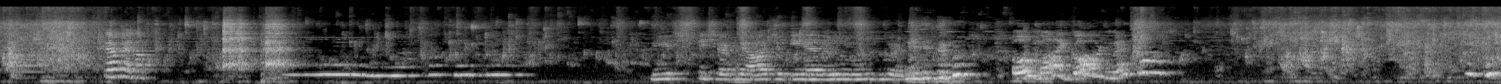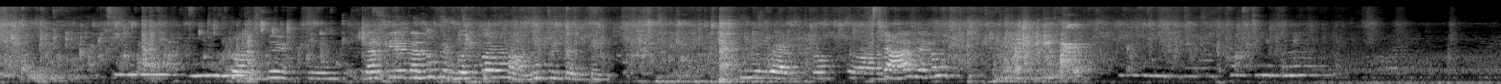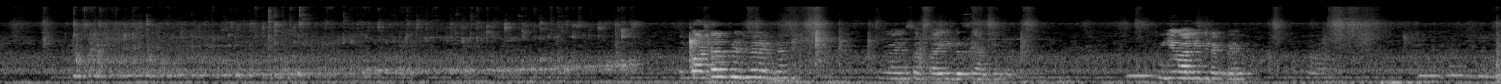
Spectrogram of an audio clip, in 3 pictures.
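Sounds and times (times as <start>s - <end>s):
tap water running into sink: 0.0s - 28.8s, 30.4s - 40.4s
dishes being washed: 0.0s - 45.0s
low hum: 28.1s - 37.9s
tap running into sink: 30.7s - 37.2s.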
